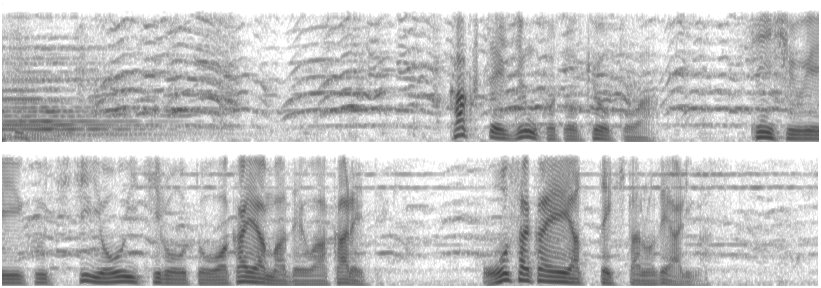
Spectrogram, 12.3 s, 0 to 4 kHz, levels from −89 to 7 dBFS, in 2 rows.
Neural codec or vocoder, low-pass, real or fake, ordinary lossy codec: none; 3.6 kHz; real; none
